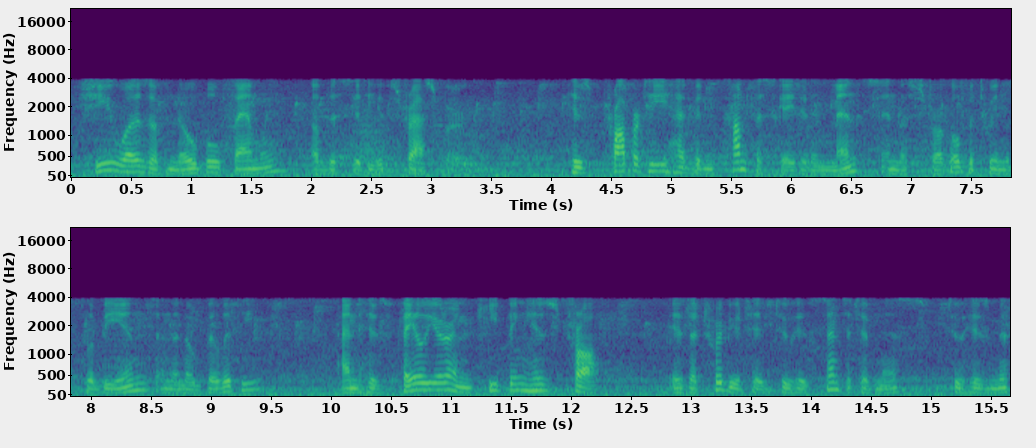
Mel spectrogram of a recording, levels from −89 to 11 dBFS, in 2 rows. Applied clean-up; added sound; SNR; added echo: none; Chirp, tweet / Fowl; 8 dB; none.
